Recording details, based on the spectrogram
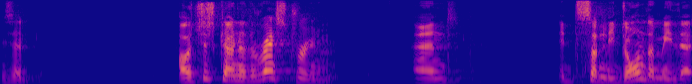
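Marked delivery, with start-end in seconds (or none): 1.3-2.5 put-on American accent, higher. Retelling what a man said back after being asked to repeat, imitating an American accent. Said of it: "He said it in American accent".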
